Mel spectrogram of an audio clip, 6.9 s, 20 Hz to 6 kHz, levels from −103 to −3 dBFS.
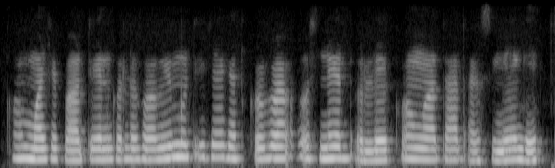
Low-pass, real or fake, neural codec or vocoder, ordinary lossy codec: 5.4 kHz; real; none; none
